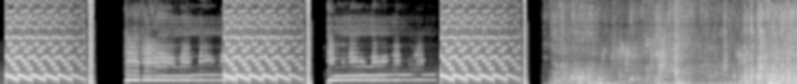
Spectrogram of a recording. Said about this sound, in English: You poop. You flush the toilet.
